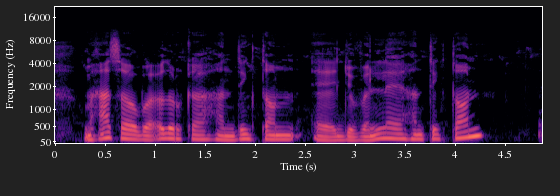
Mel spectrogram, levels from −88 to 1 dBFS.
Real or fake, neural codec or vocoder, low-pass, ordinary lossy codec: real; none; none; none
